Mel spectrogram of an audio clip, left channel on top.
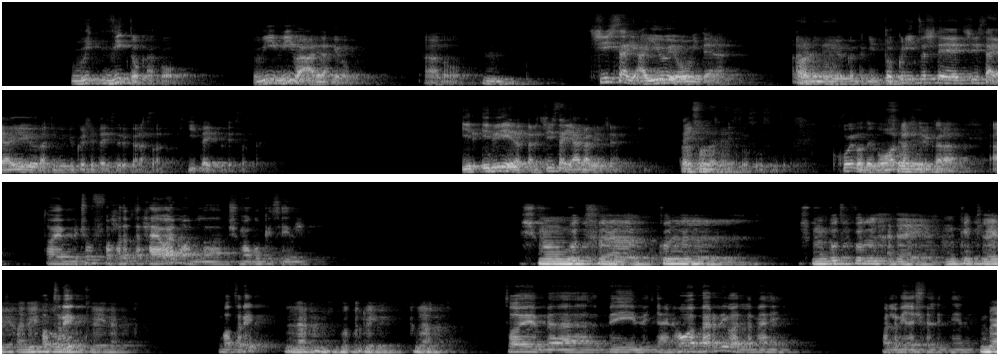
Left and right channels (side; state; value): both; different; correlation 0.00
